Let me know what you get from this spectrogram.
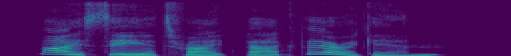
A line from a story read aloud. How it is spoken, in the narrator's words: Sandra said calmly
